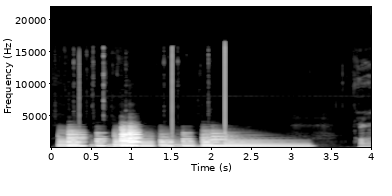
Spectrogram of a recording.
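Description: Casio Privia Pro PX-5S stage keyboard playing its 'Dist60's EP' preset, a distorted 1960s reed-style electric piano tone: a quick run of notes and chords, then a chord held for about a second and a half that stops abruptly when released. Two brief clicks sound partway through.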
